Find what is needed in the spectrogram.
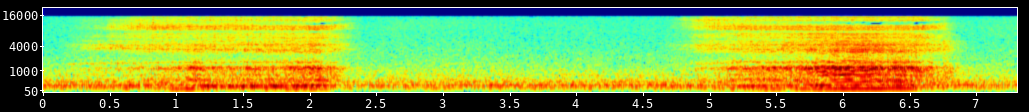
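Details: Snoring that keeps someone nearby from sleeping: two long, buzzing, fluttering snores on inhalation, separated by a quiet pause; typical snoring.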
